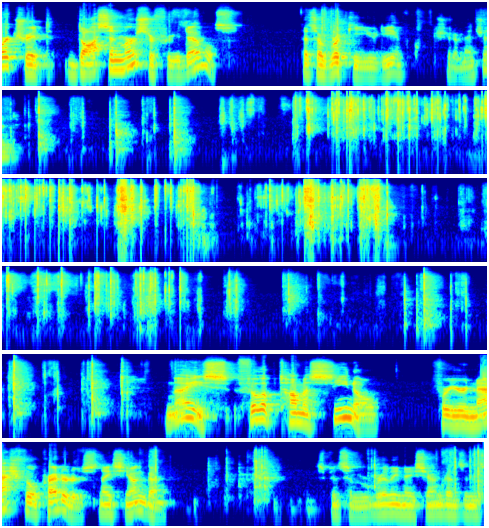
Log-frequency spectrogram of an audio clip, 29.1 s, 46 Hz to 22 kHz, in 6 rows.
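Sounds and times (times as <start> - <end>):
card packaging crinkling and tearing: 5.1 - 20.4, 27.8 - 29.0.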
